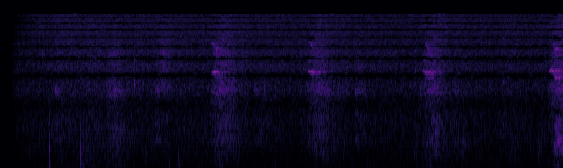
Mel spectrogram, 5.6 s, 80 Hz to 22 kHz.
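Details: Salvo, a 14-week-old German Shepherd puppy, dreams in deep sleep after a day running around the peat bogs. Soft breathy puffs and snuffles come in uneven bursts, with a few faint high squeaks, over a steady quiet hum.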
